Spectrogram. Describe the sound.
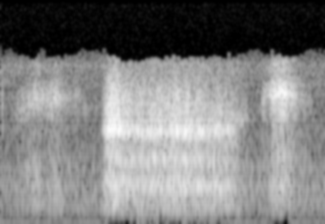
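Slow, breathy exhales of human breath: a soft breath first, then a long, louder exhale of about two seconds and a short final puff, with no talking.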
